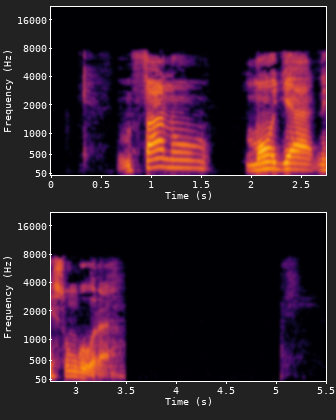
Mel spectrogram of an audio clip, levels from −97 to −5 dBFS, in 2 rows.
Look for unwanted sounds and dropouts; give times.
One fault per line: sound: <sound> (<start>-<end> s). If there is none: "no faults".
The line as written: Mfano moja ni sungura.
no faults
